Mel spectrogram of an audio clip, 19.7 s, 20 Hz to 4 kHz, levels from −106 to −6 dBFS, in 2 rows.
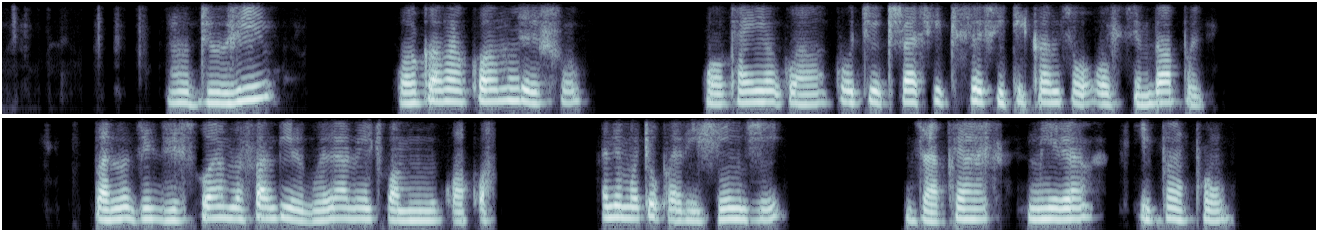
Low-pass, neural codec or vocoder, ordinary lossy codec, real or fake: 3.6 kHz; codec, 16 kHz in and 24 kHz out, 0.6 kbps, FireRedTTS-2 codec; Opus, 64 kbps; fake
